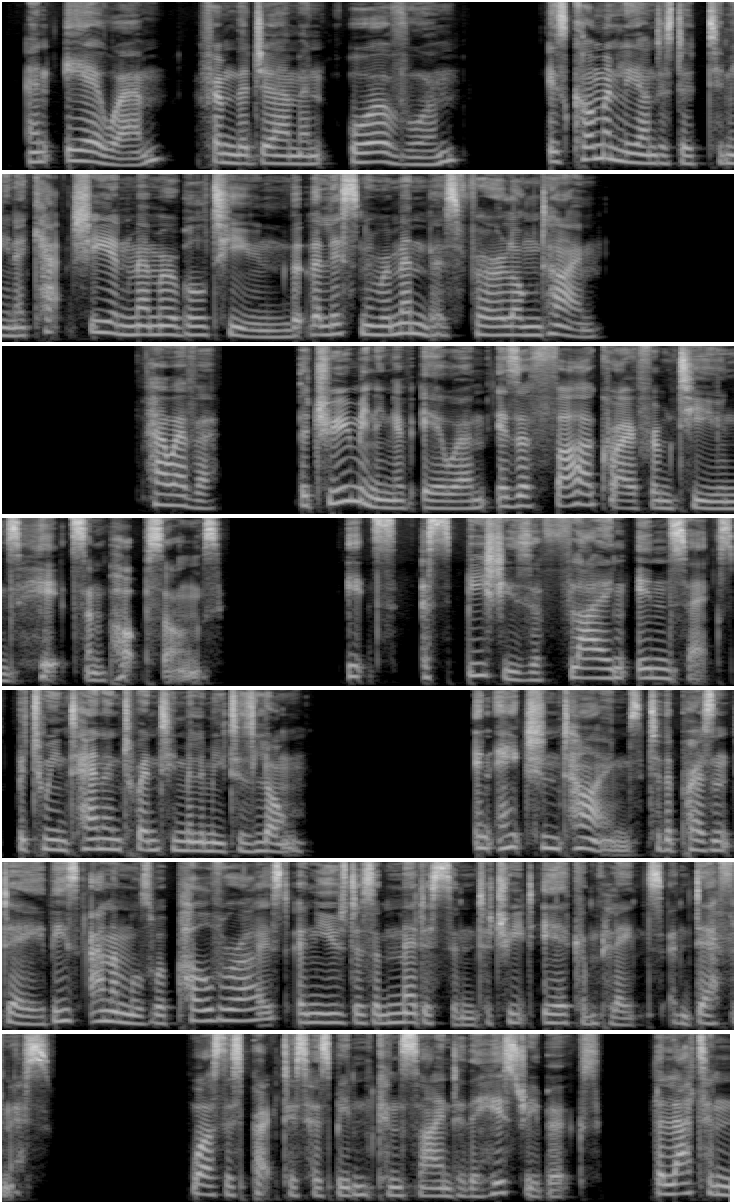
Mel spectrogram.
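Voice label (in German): British English, Kommentar; Earworm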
